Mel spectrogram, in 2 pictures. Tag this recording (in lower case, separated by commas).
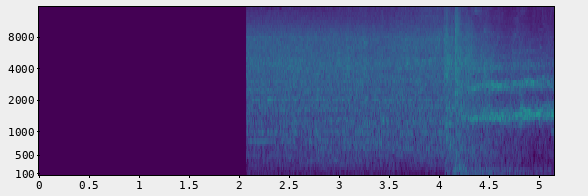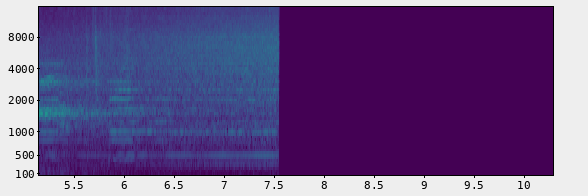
inside a large room or hall, car, vehicle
